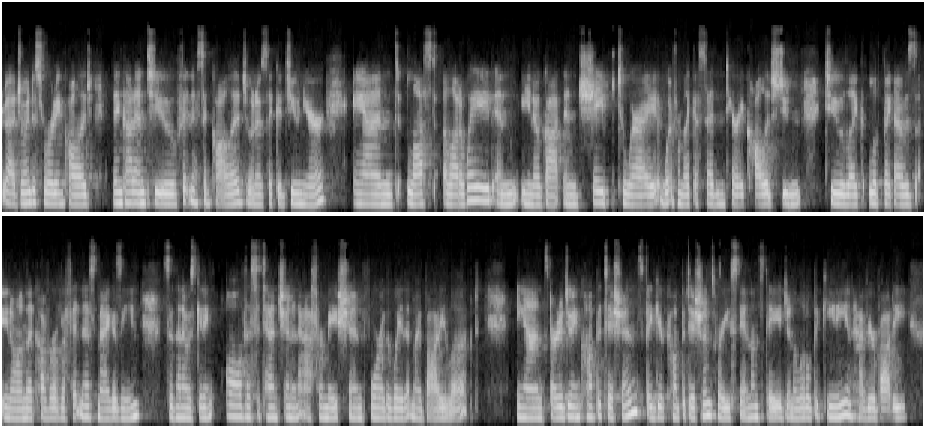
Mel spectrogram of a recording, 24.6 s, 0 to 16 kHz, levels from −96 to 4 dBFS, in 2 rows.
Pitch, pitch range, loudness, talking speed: 175 Hz, 165-180 Hz, -18 LUFS, 220 wpm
